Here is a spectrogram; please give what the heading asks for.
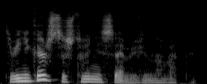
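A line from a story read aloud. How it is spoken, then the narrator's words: Tender question. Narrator (Russian): спросила госпожа Ласка нежно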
